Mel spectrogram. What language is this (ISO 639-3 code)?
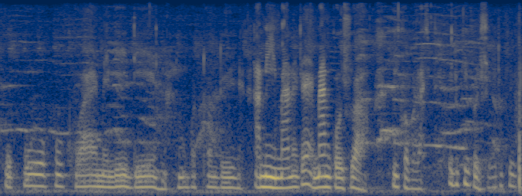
asm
